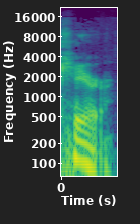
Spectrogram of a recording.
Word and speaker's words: Ware: R E, and it rhymes with Karen, so you know, that that when you go and Google things, that's you know, my last name. rhyme with Karen, but it rhymes with care. Care. Care. Yeah, sorry.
